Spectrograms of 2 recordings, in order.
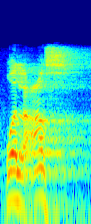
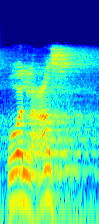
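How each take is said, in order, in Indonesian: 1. Bunyi s itu berat dan emfatis. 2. Bunyi s itu berat dan emfatis.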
